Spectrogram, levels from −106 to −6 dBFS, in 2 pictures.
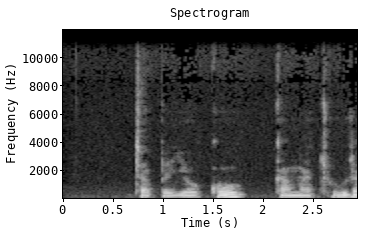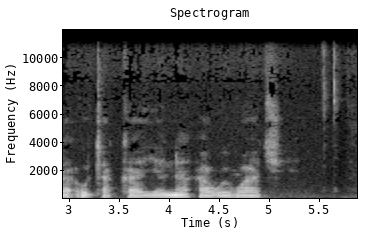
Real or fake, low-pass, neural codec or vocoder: real; 10.8 kHz; none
